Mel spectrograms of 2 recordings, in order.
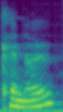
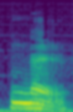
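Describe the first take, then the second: First: The K at the start is pronounced. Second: The K at the start is silent. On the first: The speaker calls it wrong. "Not kno" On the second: The speaker calls it right. "Silent K"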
